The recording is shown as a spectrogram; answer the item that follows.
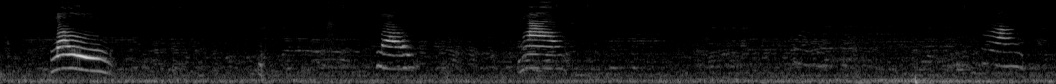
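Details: Little cat, soaked by rain and shivering with cold, calling a loud meow at the start, then several softer, shorter meows spaced a few seconds apart against quiet low background hum.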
